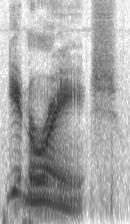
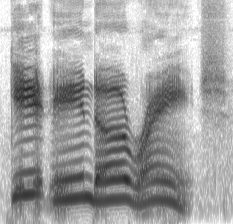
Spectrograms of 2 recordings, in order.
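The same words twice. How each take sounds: First: Higher, louder drawn-out command; mock herding command. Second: Higher, louder, very slow Get in the ranch; stretched mock command. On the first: Gamer ordering animals into the ranch, mock bossy. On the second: Gamer ordering animals into the ranch, very drawn out. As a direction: drag every word out to herd them.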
